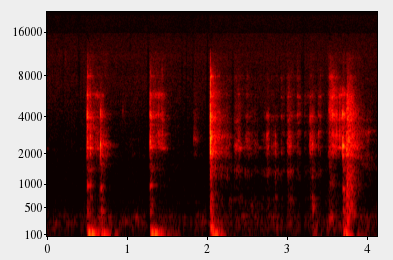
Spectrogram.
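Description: Spoon stirring a thick peanut butter and coconut milk dressing in a small ceramic bowl, scraping against the bowl in four short strokes with brief pauses between them.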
